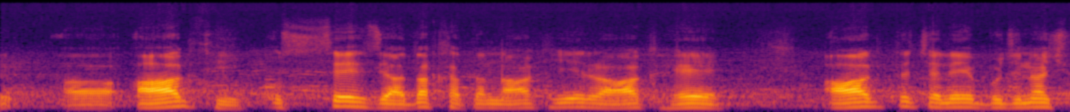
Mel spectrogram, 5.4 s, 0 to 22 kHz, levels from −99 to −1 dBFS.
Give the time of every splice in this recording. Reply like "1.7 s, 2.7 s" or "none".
1.5 s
